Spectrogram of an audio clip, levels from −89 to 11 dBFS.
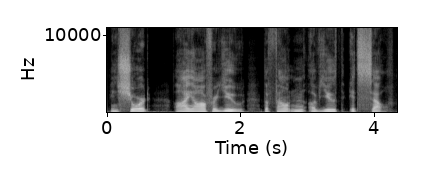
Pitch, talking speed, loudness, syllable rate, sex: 140 Hz, 140 wpm, -17 LUFS, 3.7 syllables/s, male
